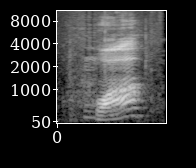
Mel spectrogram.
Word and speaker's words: Hoa: Well, I kind of had sort of the opposite effect with Hua. I think people are telling me it's the correct way of pronouncing it.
